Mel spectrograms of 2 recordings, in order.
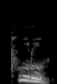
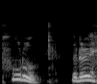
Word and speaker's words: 푸르: 날짜는 페르시아어로 제비뽑기를 뜻하는 부루, 그러니까 정확한 발음은 푸르입니다. 푸르를 행함, 그러니까 제비를 뽑았어요.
